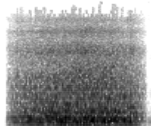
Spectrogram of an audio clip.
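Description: Street traffic noise, with the steady sound of car engines and tyres, fading in and cutting off suddenly near the end.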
